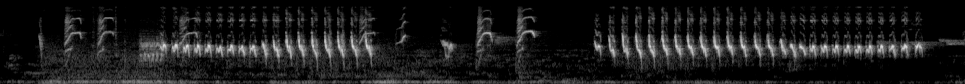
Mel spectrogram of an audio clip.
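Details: Female greater green leafbird in heat calling the male: two long, fast trills of buzzy downslurred chirps separated by a few whistled upslurs, over a low background hum.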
